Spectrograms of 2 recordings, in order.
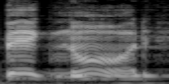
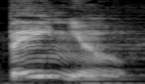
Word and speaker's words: Begnaud: It's not Begnaud, it's pronounced Baigno. The D? It's silent.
